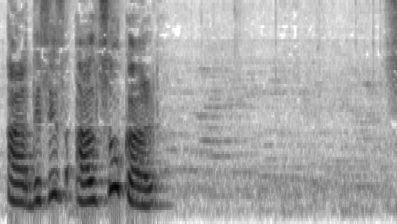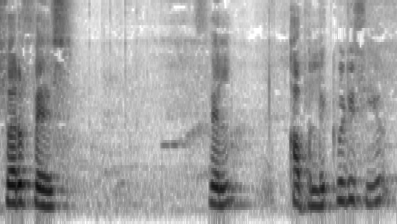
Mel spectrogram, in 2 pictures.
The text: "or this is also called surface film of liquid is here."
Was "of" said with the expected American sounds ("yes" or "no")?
no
